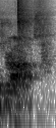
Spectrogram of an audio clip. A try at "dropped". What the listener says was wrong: the word drop should be more dropped. Less lifted.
